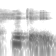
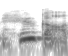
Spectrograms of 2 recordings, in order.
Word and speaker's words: Hygge: tell me differently because I would have always said Hygge, but it's Hugar, the Hugar home. So I don't know if there's any Scandinavian experts on the call, help me out. But the Hugar home, this is a Scandinavian idea.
